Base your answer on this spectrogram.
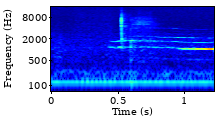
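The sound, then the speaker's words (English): A cat meows in a drawn-out, harsh, harmonic cry that rises out of a steady low hum, with a brief broad burst partway through. “do you hear that thing? That's my cat. Listen.”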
